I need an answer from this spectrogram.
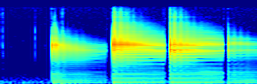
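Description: Jew's harp with its tongue pushed forward: four separate twangy plucks, each a buzzing metallic tone with a vowel-like sweep that rings out and decays before the next.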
